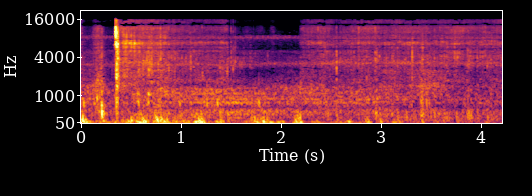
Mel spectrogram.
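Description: Faint spluttering of aerosol shaving cream being sprayed onto a cloth car seat, with one sharp click about a third of a second in.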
